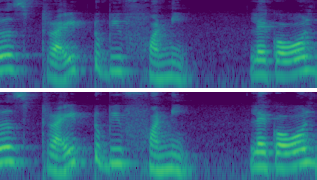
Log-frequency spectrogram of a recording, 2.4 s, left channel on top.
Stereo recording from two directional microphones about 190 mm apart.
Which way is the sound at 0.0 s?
25° right (ahead or behind).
